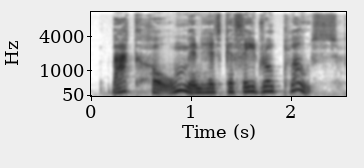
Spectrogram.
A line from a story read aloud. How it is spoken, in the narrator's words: said Father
